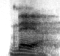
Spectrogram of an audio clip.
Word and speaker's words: Maya: my name is mayia I say it rhymes with Princess Leia because it's hard to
